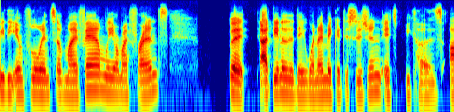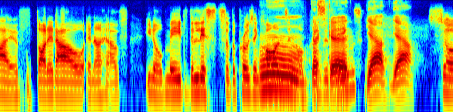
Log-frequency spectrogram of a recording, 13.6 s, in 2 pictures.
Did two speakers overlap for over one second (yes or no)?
yes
